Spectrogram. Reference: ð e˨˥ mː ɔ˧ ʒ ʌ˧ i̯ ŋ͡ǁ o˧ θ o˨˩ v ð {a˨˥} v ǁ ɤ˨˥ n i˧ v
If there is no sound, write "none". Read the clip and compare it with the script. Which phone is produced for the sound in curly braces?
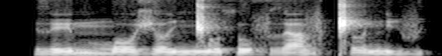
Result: a˨˥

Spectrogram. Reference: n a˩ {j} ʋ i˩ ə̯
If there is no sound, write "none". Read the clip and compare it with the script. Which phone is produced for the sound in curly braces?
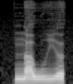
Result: w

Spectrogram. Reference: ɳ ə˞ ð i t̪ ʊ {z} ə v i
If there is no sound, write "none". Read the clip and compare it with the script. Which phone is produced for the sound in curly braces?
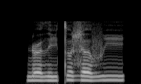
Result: z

